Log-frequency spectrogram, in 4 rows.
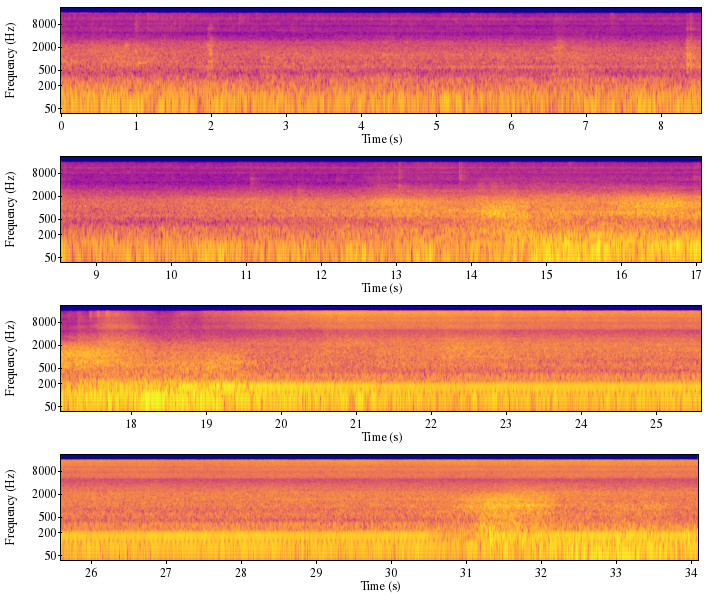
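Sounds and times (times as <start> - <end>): high-pressure water spray hissing: 17.2 - 34.0
steady low hum: 18.1 - 34.0.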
